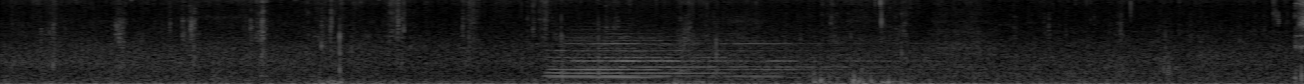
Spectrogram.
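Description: A CN freight train passes with a rumbling roll throughout, its multi-tone horn sounding clearly for about two seconds mid-pass, while nearby footsteps from squishy shoes thud faintly.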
